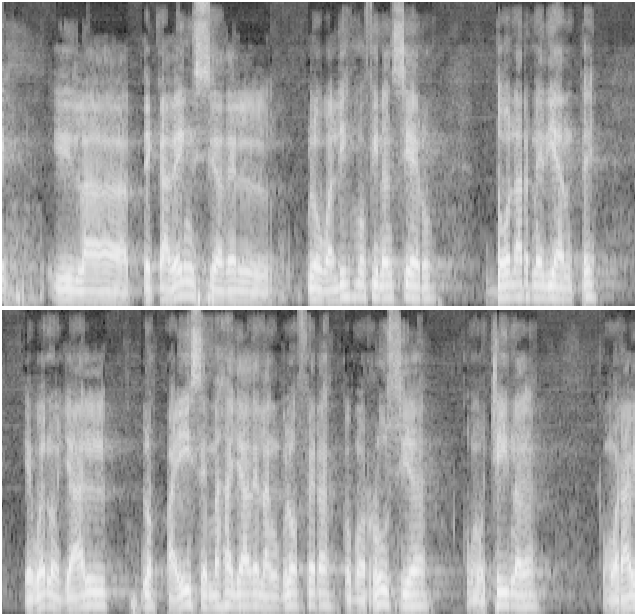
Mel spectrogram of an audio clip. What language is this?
Spanish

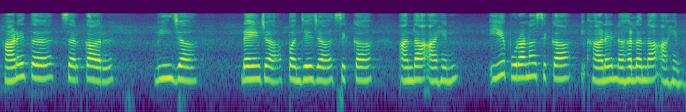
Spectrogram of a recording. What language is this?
Sindhi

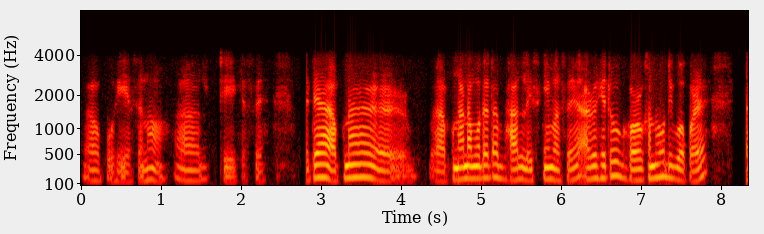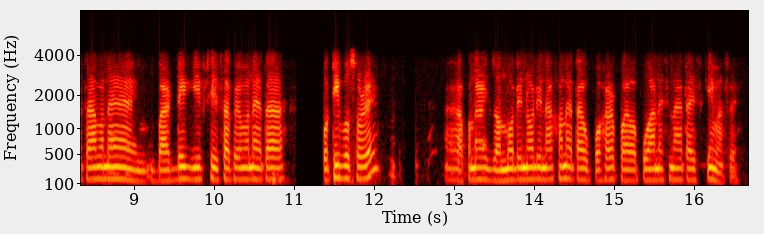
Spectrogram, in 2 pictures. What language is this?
Assamese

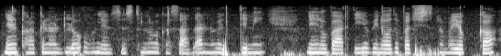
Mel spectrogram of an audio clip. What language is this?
Telugu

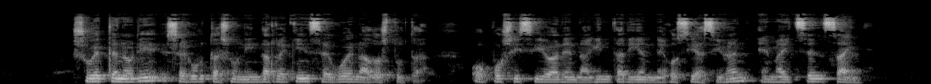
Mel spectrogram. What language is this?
Basque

